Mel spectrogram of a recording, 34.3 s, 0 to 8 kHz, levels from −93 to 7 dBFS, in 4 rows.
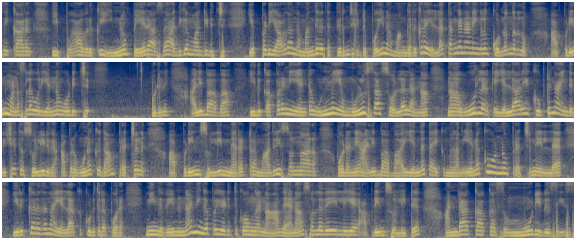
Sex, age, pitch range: female, 20-39, 165-220 Hz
